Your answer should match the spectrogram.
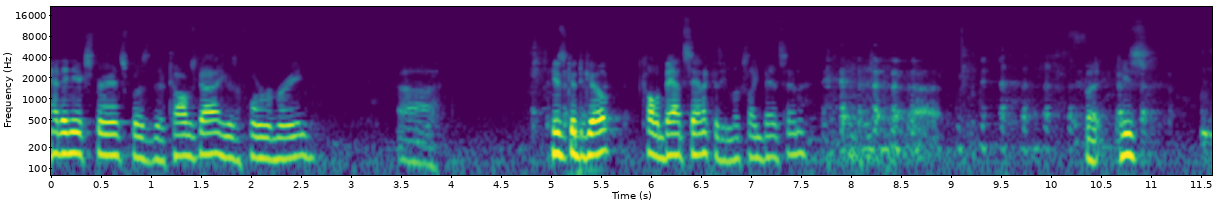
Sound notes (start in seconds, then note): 7.7 laughter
